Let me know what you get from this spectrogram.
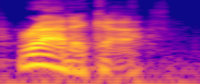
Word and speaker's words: Radhika: Like radical without the L, Radhika."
